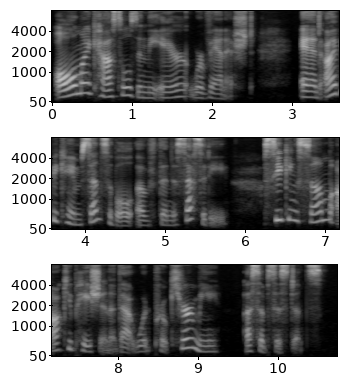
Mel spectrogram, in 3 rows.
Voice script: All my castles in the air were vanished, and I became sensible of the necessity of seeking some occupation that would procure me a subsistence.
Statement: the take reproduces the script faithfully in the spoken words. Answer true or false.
false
